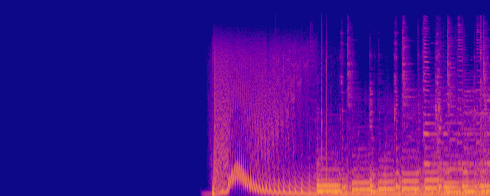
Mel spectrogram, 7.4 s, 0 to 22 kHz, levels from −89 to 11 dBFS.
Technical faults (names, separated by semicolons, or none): loud pop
